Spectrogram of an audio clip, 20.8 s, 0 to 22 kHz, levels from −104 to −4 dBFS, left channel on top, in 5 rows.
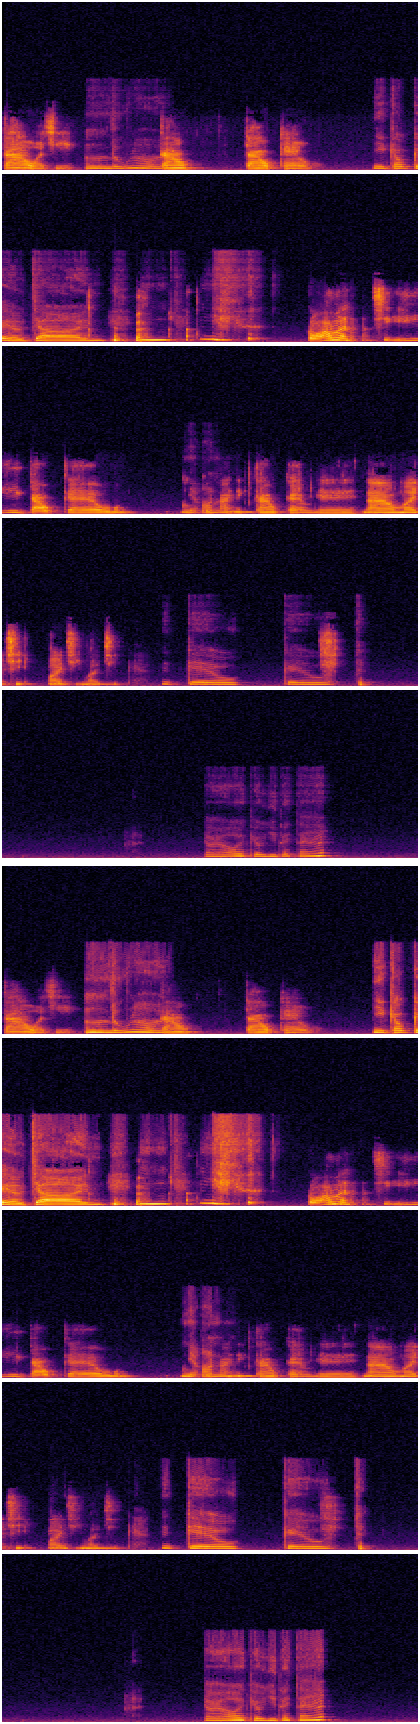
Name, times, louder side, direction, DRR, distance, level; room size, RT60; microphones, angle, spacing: voice 1, 0.0-0.7 1.6-1.9 2.4-3.2 5.3-5.7 7.2-9.6 10.1-13.6 15.7-15.8, left 4 dB, 85° left, 0.6 m, -28 dB
voice 2, 0.8-1.7 3.7-5.2 5.5-5.8 6.1-6.7 10.1-10.9 12.0-12.1 12.9-13.7 14.1-14.9 15.3-16.1 18.7-19.8, right 5 dB, 65° right, 0.4 m, -25 dB
6.5 x 4.5 x 4.9 m
head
